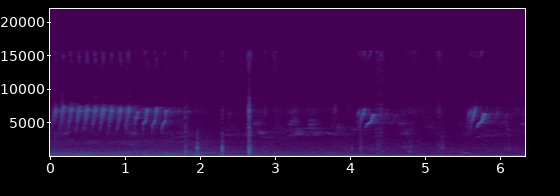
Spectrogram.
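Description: A small bird calling: a fast trill of high chirps at the start, then two short chirps later. A few sharp knocks of a tennis ball off a racket and the court come about two seconds in, over a low background hum.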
